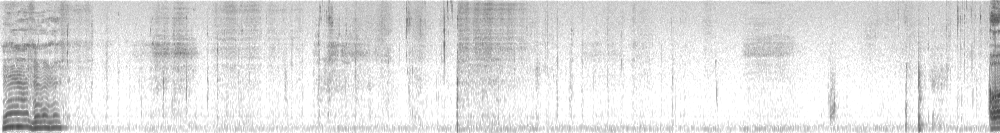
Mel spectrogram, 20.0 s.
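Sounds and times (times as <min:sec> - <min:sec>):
chewing and mouth sounds: 0:01.3 - 0:14.5, 0:16.6 - 0:17.0, 0:18.8 - 0:19.8.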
